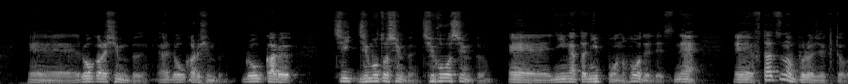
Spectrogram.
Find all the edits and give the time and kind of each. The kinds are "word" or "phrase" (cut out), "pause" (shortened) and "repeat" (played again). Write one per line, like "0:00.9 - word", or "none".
none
